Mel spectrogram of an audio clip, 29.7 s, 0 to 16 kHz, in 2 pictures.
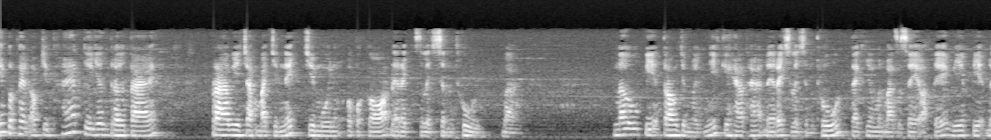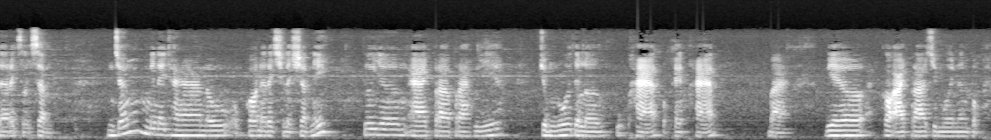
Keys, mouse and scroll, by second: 19.8-28.8 drag.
